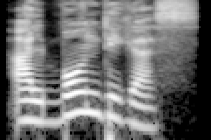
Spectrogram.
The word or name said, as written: albondigas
